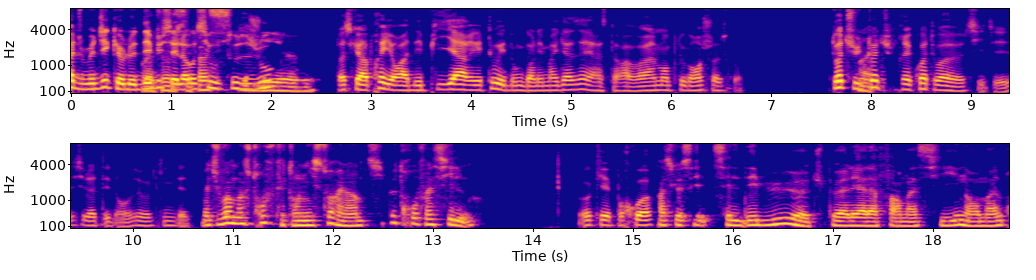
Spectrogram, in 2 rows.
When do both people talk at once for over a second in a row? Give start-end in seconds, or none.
0.7-2.1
